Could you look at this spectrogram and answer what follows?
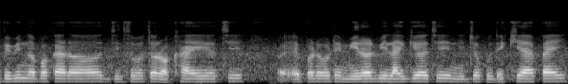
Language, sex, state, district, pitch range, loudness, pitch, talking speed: Odia, male, Odisha, Khordha, 135-140 Hz, -16 LUFS, 140 Hz, 135 wpm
